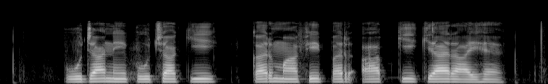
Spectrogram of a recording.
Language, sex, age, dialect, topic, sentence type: Hindi, male, 18-24, Garhwali, banking, statement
